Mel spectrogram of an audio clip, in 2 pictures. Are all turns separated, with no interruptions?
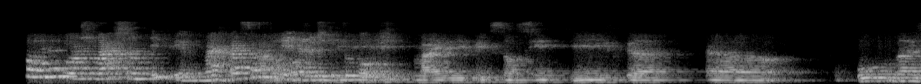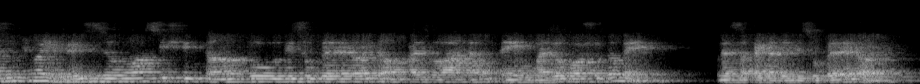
No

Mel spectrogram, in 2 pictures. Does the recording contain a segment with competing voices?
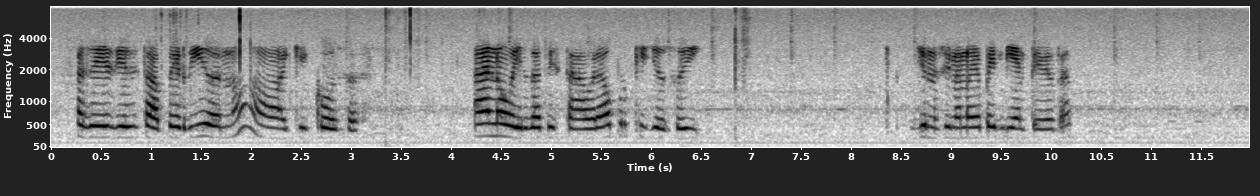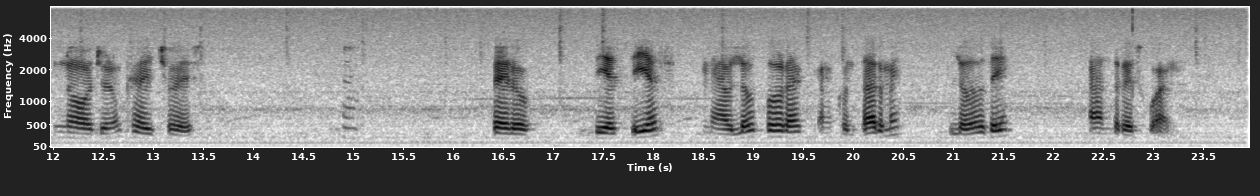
No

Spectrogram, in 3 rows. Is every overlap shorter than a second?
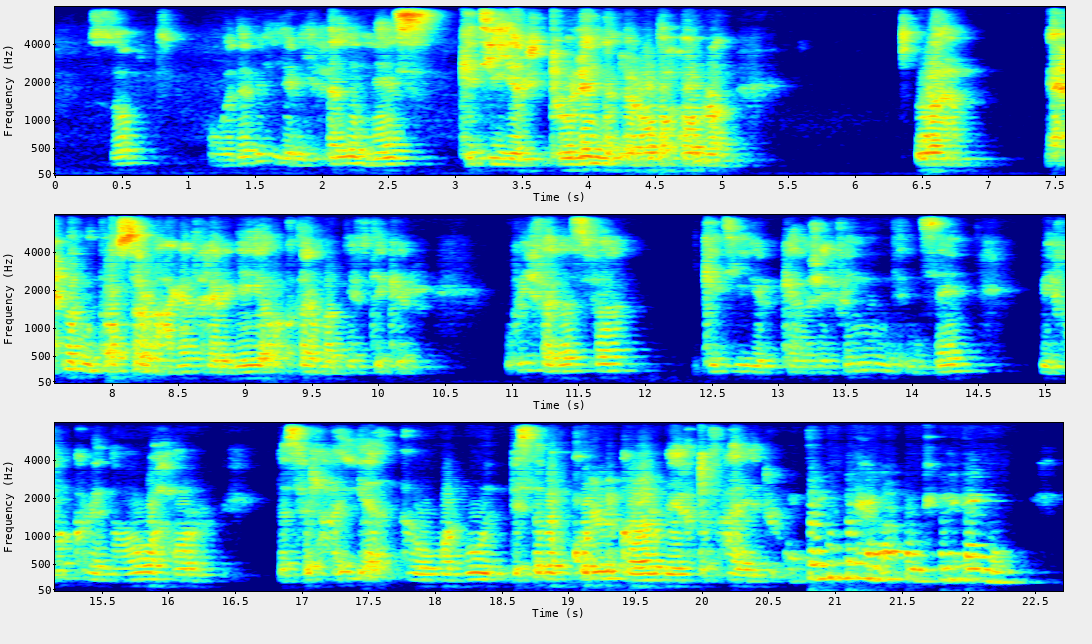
Yes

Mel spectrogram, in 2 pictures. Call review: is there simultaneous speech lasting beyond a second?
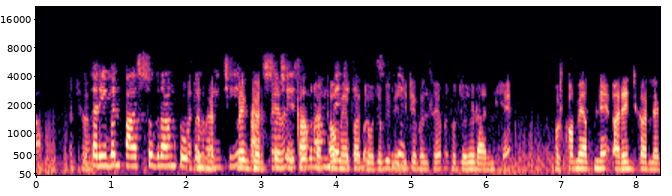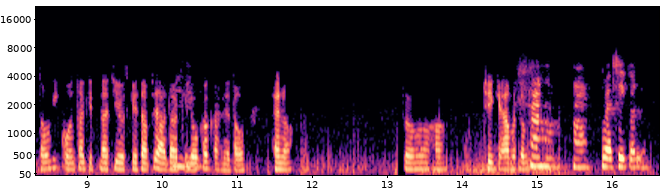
Yes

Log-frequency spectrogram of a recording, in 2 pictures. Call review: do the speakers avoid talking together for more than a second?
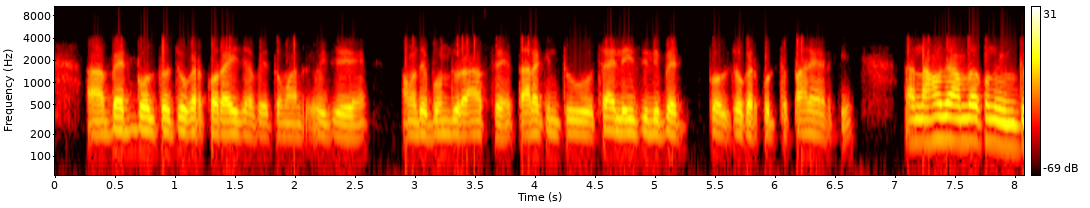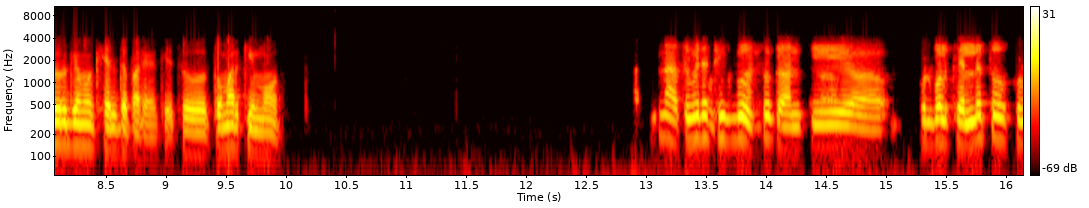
Yes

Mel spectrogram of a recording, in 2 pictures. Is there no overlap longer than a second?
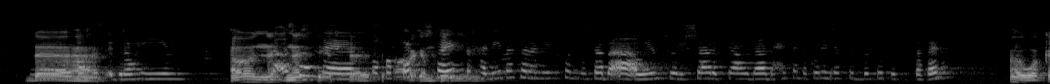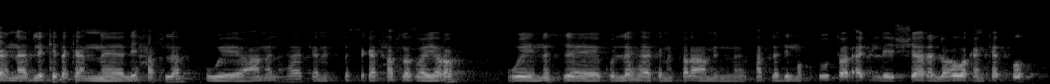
No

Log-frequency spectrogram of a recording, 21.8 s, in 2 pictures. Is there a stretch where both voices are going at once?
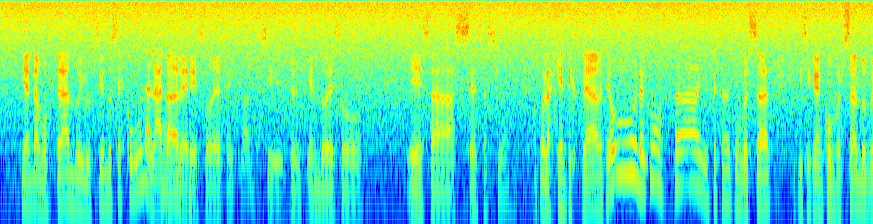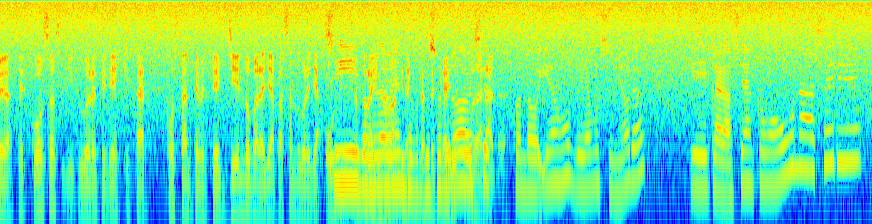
Yes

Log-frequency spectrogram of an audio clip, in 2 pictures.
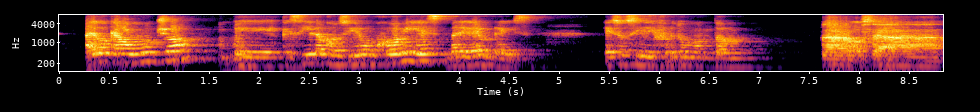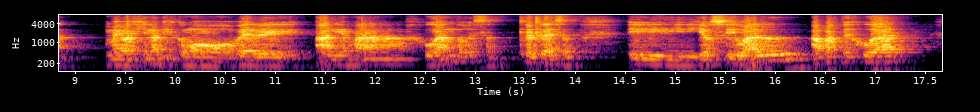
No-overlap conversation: Yes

